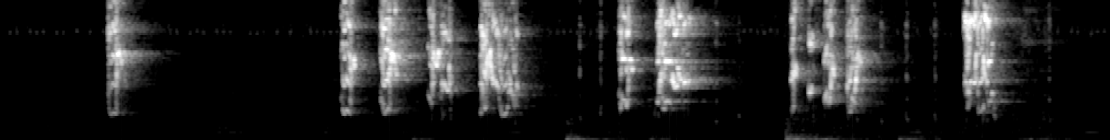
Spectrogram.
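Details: African lovebirds: clusters of shrill, buzzy chirps in quick bursts of two to four, one isolated chirp first, with dull low knocks under several calls.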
